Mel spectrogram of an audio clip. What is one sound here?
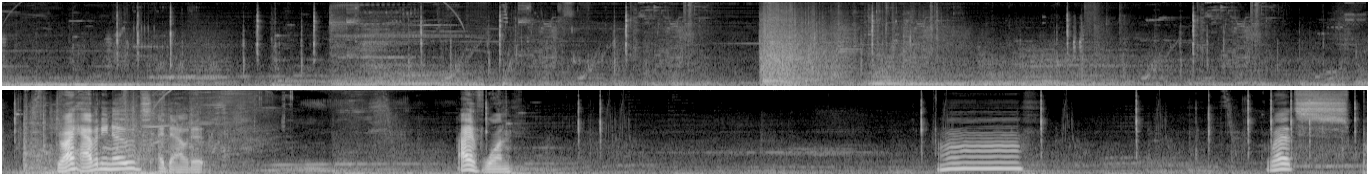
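Electronic menu sounds beep and chime.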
